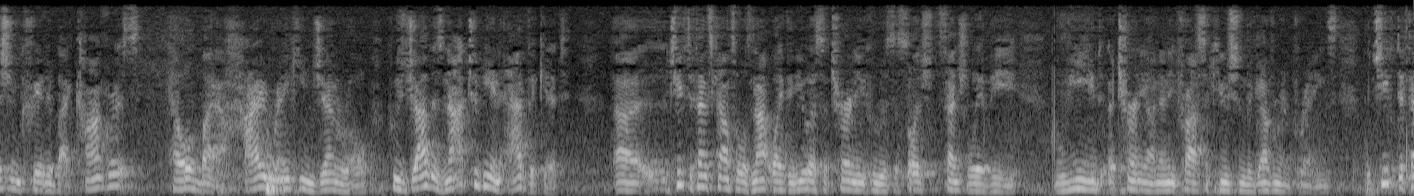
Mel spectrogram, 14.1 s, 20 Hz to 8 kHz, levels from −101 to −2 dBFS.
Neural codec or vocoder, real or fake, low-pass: vocoder, 44.1 kHz, 80 mel bands, Vocos; fake; 7.2 kHz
